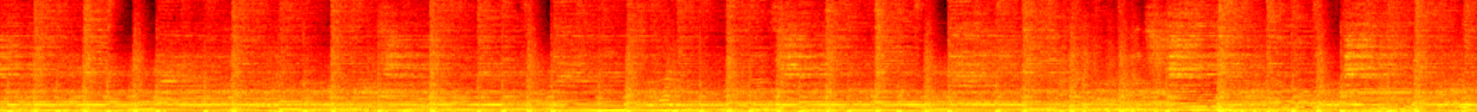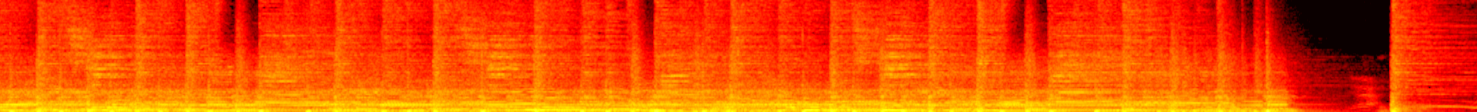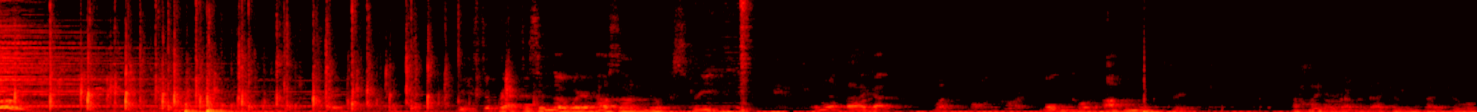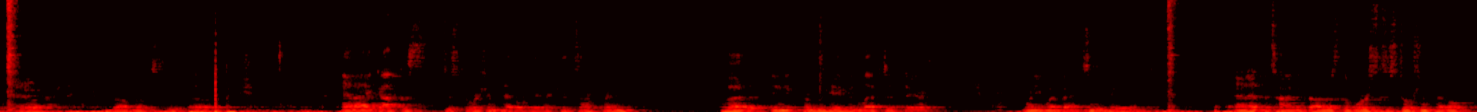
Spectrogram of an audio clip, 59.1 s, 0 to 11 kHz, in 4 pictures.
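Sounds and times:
electric guitar: 0.0 - 28.1
electric bass: 0.0 - 28.8
drum kit: 0.0 - 33.1.

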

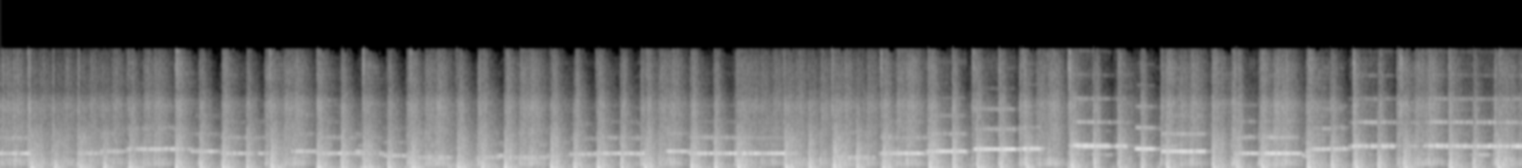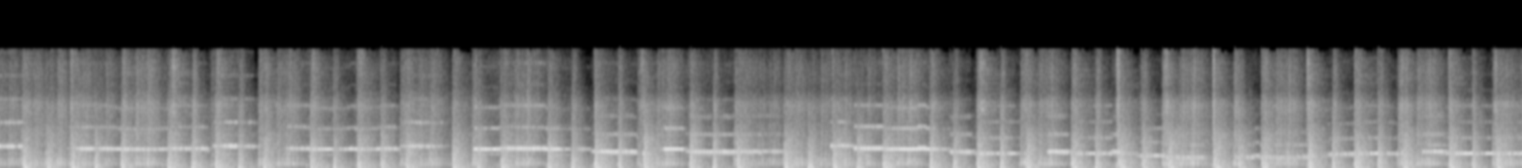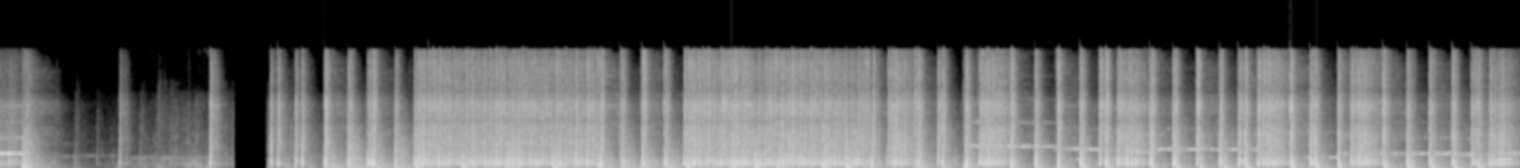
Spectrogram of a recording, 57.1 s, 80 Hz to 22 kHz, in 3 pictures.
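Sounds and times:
side and bass drums: 0.0 - 38.8, 40.6 - 57.0
marching flute band playing: 0.0 - 57.0.

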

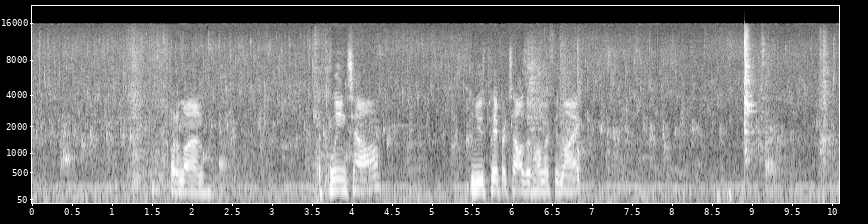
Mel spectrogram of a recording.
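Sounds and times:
oil bubbling in deep fryer: 0.0 - 10.0.

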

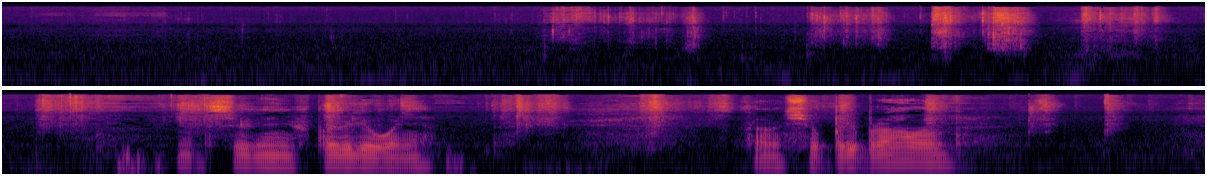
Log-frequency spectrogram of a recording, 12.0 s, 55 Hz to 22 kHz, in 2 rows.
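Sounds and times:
crunching and rustling scrapes: 2.7 - 11.7.

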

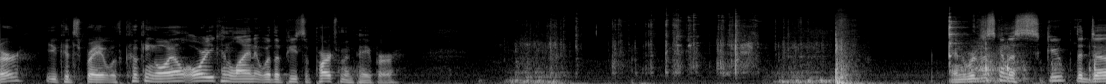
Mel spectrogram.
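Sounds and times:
kitchen drawer opening: 5.0 - 8.8
metal utensils clinking: 6.1 - 7.8.

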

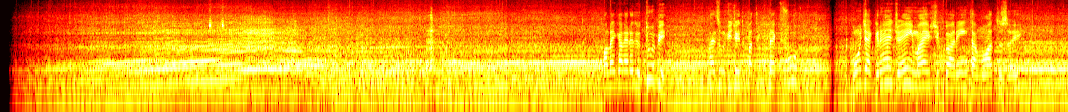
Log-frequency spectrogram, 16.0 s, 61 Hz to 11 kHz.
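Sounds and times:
motorcycle engine revving: 0.2 - 16.0.

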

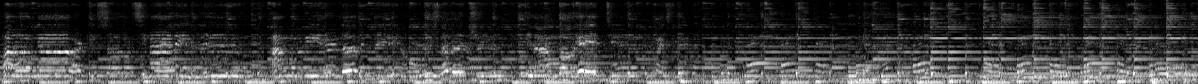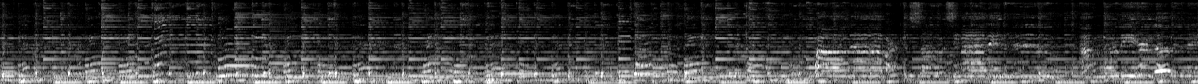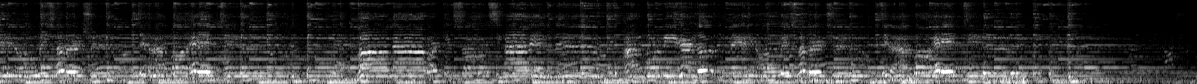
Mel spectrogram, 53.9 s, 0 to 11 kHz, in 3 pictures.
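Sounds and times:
person singing: 0.0 - 10.2, 30.0 - 40.2
acoustic guitar: 0.0 - 53.9
fiddle: 0.0 - 53.9
upright bass: 0.0 - 53.9.

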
